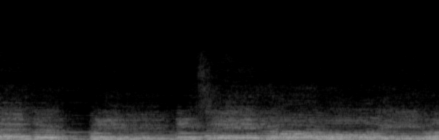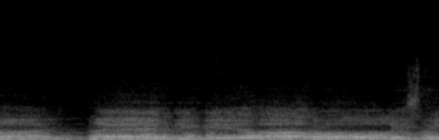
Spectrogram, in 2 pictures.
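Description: Church congregation singing a hymn together in unison, long held phrases with short breath breaks about a second in and again around six and a half seconds in.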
